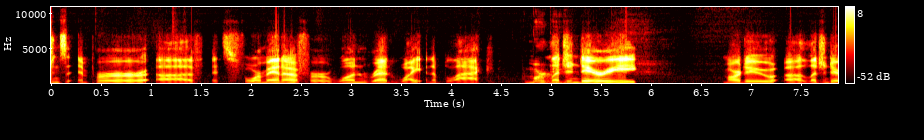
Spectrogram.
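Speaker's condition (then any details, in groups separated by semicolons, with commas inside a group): No condition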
